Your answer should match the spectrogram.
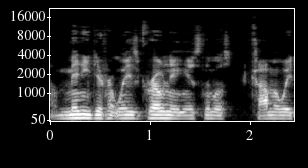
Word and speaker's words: Groening: and he said Matt Groening, and then in parentheses he said, rhymes with raining. So it was, that's the correct pronunciation.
